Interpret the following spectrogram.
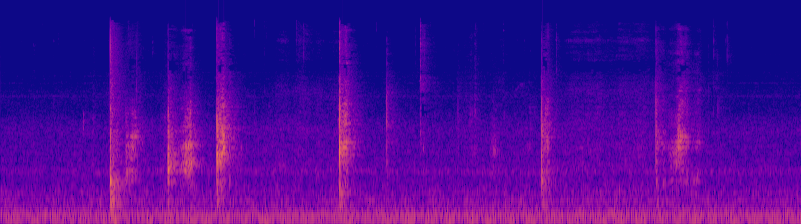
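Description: A person chewing a mouthful of potato salad, with about seven short mouth clicks and smacks spread over several seconds against a steady low room hum.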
